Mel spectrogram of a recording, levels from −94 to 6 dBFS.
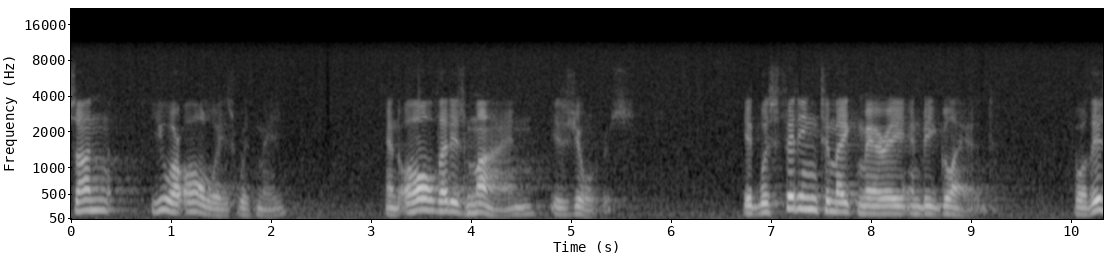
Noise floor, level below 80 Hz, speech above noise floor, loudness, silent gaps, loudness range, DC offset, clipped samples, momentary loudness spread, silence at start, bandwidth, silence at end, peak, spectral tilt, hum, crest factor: -58 dBFS; -66 dBFS; 32 dB; -27 LUFS; none; 5 LU; under 0.1%; under 0.1%; 17 LU; 0 s; 11.5 kHz; 0 s; -8 dBFS; -7 dB/octave; none; 20 dB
